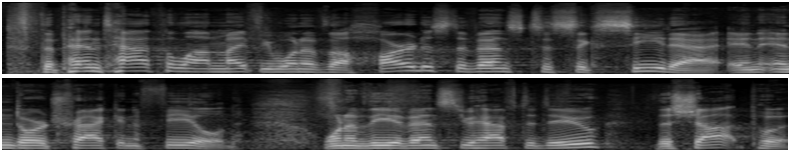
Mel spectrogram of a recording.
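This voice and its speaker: A man with a plain, everyday voice speaks at a moderate pace, his fairly high pitch showing ordinary pitch variation. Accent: American. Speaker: college journalism student, TV reporter and anchor. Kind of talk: TV news reporter package narration.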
